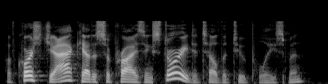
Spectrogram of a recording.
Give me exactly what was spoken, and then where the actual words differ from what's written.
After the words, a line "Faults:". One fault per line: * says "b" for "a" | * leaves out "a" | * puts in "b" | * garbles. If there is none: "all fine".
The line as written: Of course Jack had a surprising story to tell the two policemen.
Of course Jack had a surprising story to tell the two policemen.
Faults:
all fine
